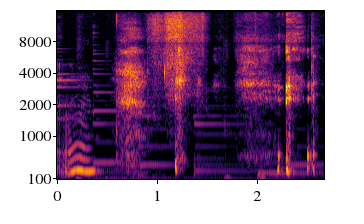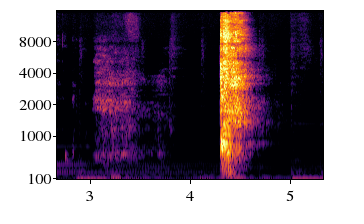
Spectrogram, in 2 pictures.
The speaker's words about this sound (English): Sorry for coughing all along right there, my bad.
